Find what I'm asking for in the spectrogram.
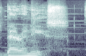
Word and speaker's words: Berenice: Oh, a word about the pronunciation of the main character. We chose Berenice.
